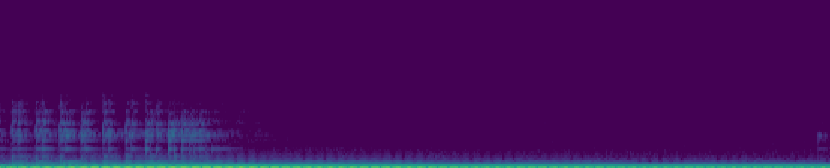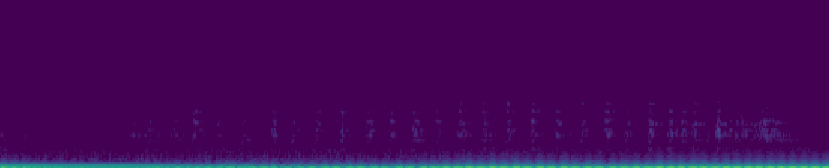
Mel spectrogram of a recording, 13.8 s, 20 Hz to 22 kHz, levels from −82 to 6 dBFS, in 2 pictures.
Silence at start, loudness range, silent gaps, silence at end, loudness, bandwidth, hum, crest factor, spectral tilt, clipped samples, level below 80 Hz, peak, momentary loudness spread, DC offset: 0 s; 13 LU; none; 0 s; -38 LUFS; 1 kHz; none; 10 dB; -11 dB/octave; under 0.1%; -32 dBFS; -8 dBFS; 15 LU; under 0.1%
